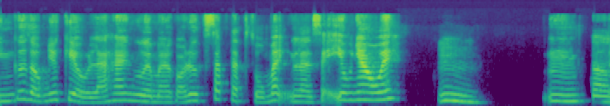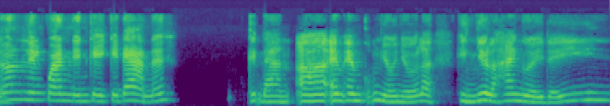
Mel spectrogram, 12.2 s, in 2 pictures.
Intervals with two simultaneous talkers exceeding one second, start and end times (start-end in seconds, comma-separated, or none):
none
